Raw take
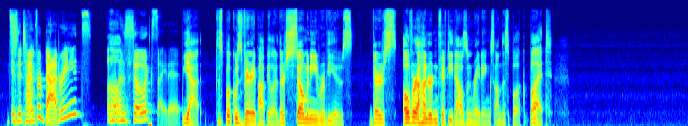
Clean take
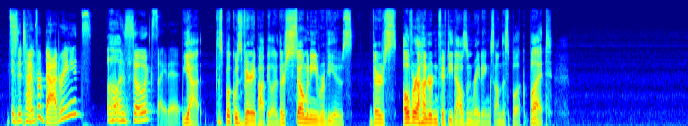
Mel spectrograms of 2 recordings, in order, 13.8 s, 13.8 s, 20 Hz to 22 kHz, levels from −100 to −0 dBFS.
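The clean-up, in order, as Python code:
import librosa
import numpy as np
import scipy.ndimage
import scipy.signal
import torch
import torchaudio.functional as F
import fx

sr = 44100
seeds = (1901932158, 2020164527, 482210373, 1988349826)

y = fx.highpass(x, sr, hz=140.0, slope=24, at=(2.96, 3.08), fade=0.02)
y = fx.fix_interpolate(y, sr, at_s=(5.7,), length_ms=14.0)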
